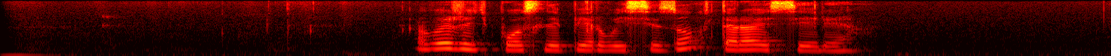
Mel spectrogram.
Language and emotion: Russian, neutral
